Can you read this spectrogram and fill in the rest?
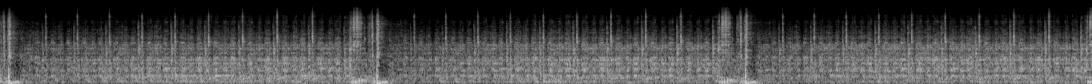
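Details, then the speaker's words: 3 hp Economy Model 3G hit-and-miss engine, possibly 1923, auction-bought, first run after priming: crisp regular ticking with a loud firing pop every few seconds while coasting, smoking a little, no rod knock heard though owner unsure of the rod; normal running. "so she's running she's smoking a little bit I don't hear the connecting rod doesn't not sure if connecting rod is bling or not but want to try something"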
